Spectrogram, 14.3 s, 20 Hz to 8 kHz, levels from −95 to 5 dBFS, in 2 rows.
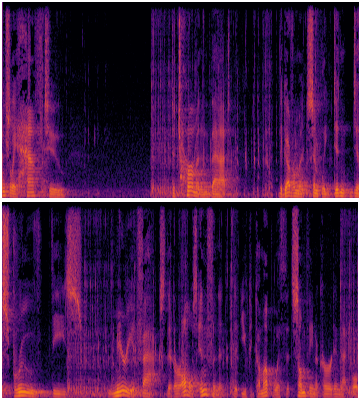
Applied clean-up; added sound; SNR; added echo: none; Gurgling; 17 dB; none.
